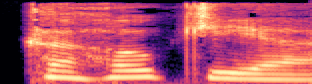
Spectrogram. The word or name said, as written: cahokia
